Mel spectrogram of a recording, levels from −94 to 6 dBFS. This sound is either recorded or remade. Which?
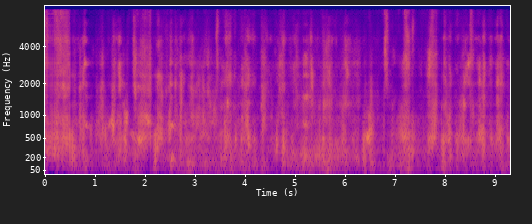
remade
